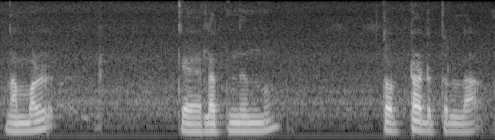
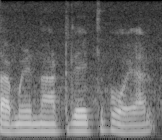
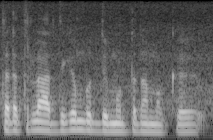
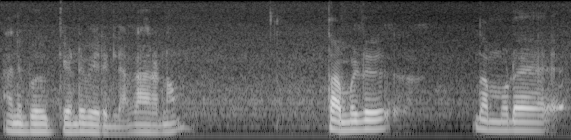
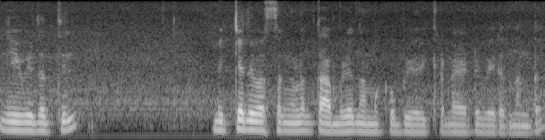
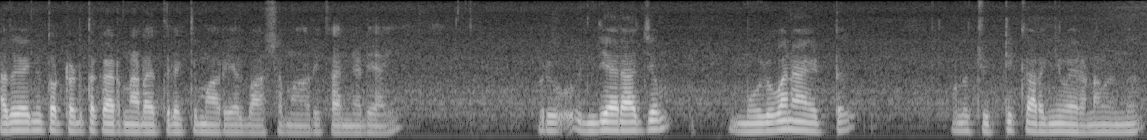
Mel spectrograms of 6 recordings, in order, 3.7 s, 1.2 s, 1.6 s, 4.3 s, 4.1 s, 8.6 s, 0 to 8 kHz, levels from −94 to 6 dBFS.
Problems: constant background noise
